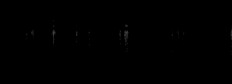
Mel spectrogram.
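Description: Faint, irregular small clicks and scrapes as the knobs of a headrest speaker-mount bracket are tightened by hand onto the headrest posts.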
